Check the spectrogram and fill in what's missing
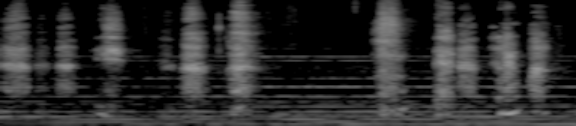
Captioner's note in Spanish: Sollozos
